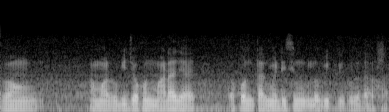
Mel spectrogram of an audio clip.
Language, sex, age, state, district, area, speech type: Bengali, male, 60+, West Bengal, Purba Bardhaman, rural, spontaneous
